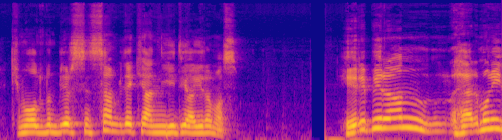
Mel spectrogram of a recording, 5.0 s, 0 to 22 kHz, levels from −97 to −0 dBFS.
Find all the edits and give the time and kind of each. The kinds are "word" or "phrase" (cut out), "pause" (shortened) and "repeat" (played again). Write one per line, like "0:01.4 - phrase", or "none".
none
